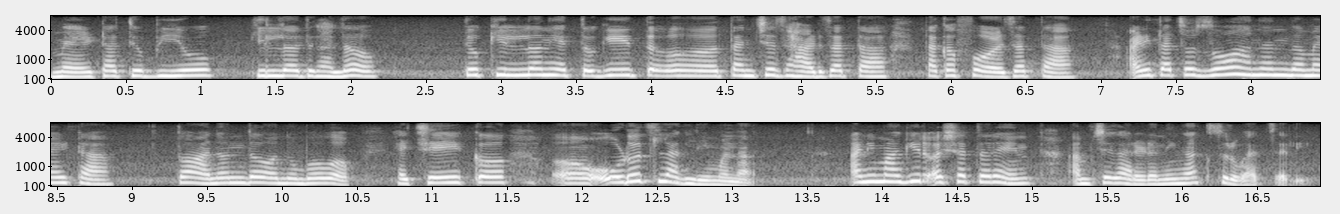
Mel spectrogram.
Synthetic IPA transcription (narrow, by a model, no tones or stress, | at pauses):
mɛɭʈat̪jɔbijo | kilːət̪ɡʱalə | t̪jɔkilːənjet̪əɡiːt̪t̪ãɲt͡ɕed͡zʱaɽd͡zat̪at̪akafəɭd͡zat̪a | a̰ɽ̃it̪at͡sɔd͡zoanənd̪əmɛɭʈʰa | t̪ɔanənd̪əənubʱəʋəp̚ | ɦat͡ɕeːk | oɽət͡slaɡliːm̤əna̰k | aɽ̃imaɡiːɾəɕat̪əɾena̰mt͡ɕeɡʱaɾɽənĩŋɡãksuɾuʋa̰t̪̚d͡za̰lḭː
